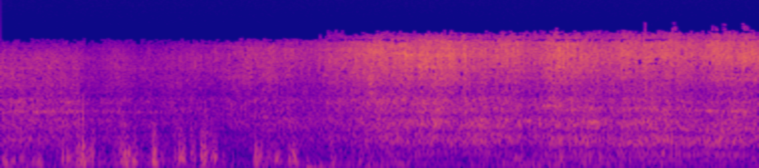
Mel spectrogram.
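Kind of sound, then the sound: vehicle, airplanes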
